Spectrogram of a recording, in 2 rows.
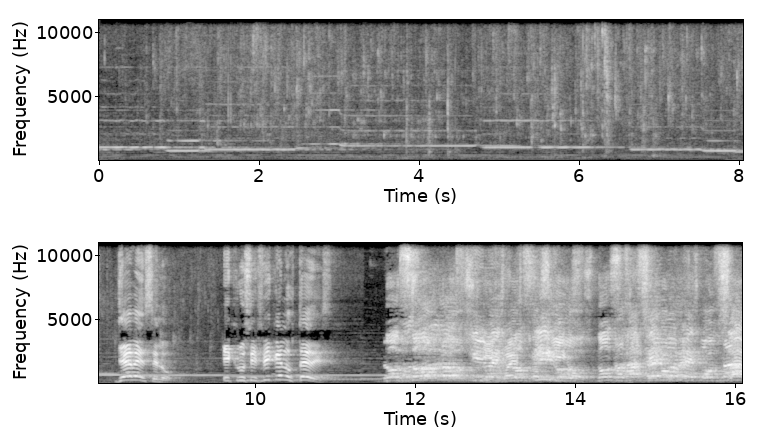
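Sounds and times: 
small water drips and sloshes: 0.0s - 9.6s
steady sustained musical tones humming: 0.0s - 16.0s
hands splashing and swishing in a basin of water: 0.8s - 8.2s
speech: 8.3s - 11.0s, 11.6s - 16.0s.

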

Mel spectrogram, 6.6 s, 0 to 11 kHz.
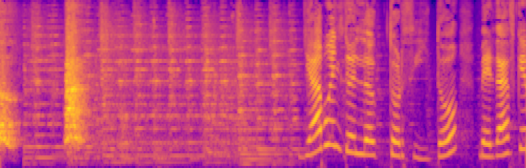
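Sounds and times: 
rabid dog barking: 0.0s - 1.2s
speech: 3.8s - 6.5s.

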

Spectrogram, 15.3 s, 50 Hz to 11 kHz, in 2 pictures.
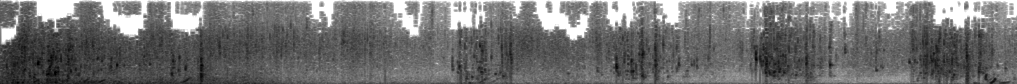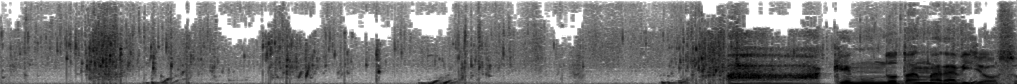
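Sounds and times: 
boat sliding into the Caribbean Sea: 0.0s - 3.9s
water splashing, trickling and sloshing around a boat hull: 0.0s - 13.1s
speech: 14.0s - 15.2s.

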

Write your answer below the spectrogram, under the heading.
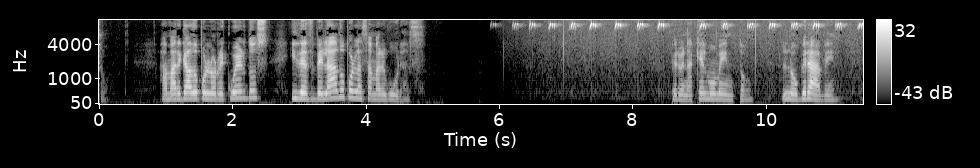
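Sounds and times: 
speech: 0.0s - 0.2s, 1.0s - 4.9s, 8.6s - 11.2s
cricket chirping high-pitched trills: 5.9s - 11.4s.

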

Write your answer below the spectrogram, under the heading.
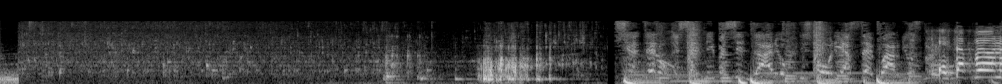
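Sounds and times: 
speech: 0.2s - 0.5s, 6.8s - 10.0s
water rushing: 0.2s - 6.2s.

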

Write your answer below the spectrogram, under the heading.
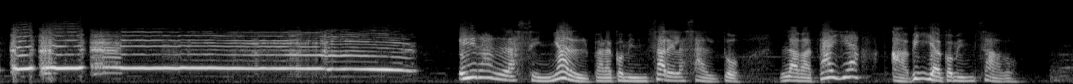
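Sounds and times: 
rooster crowing: 0.0s - 4.2s
speech: 5.1s - 10.2s.

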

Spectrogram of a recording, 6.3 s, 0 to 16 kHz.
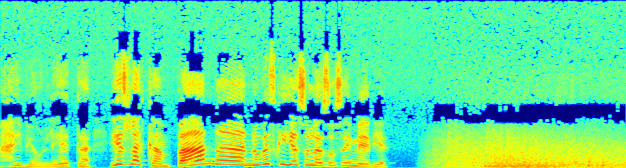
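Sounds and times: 
speech: 0.1s - 4.4s
thunder rumbling during a storm: 4.2s - 6.2s.

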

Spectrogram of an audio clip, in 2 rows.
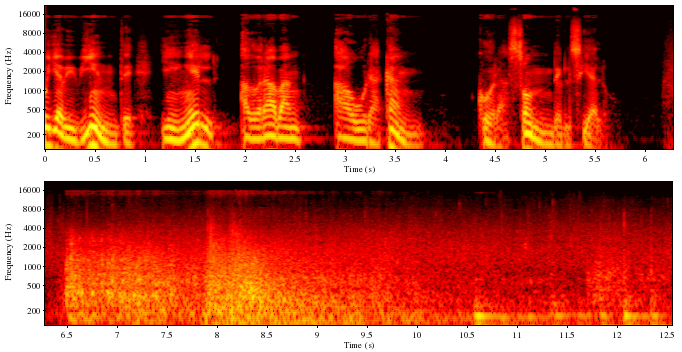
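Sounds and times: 
speech: 0.0s - 3.8s, 4.4s - 5.7s
heavy rolling thunder: 6.2s - 12.5s
steady rain: 6.2s - 12.5s.

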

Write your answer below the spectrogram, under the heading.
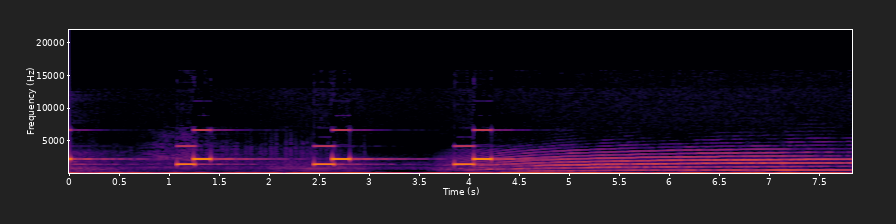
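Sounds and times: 
high electronic beeps of a motion sensor security alarm: 0.0s - 4.5s
heavy low rumble: 0.0s - 7.8s
security alarm siren tone swooping upward: 0.0s - 7.8s.

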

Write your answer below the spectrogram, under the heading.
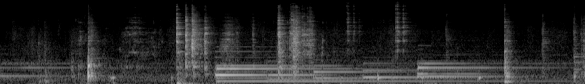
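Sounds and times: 
dishes, pots and cutlery clinking and clattering as they are washed: 0.5s - 5.8s
knocks and scrapes: 0.7s - 4.2s.

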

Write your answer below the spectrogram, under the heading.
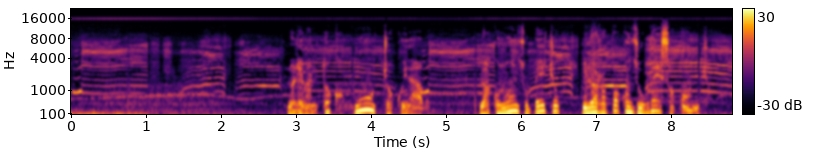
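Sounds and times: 
low steady rumble: 0.0s - 6.9s
baby crying: 0.0s - 8.8s
speech: 2.9s - 8.8s.

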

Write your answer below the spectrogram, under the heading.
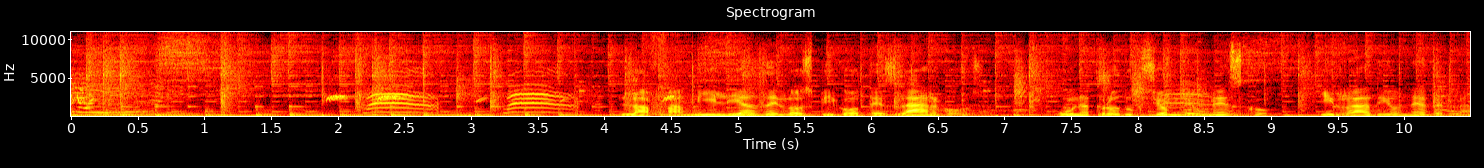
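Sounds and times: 
rhythmic music: 0.0s - 10.4s
cat meowing: 2.0s - 4.2s, 8.0s - 8.6s
speech: 4.2s - 10.4s.

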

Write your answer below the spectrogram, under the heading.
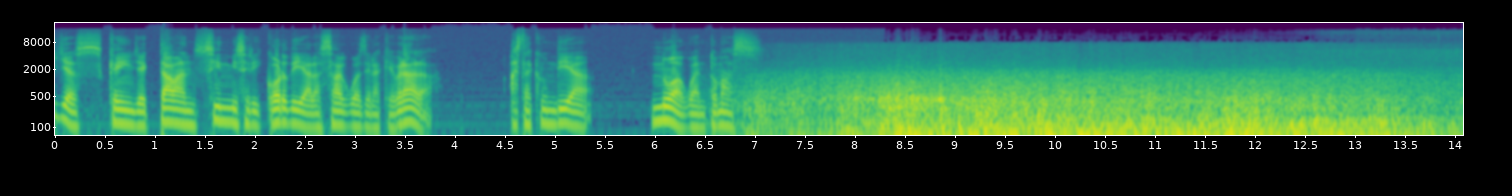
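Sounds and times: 
speech: 0.0s - 3.8s, 4.6s - 5.4s, 6.0s - 7.2s
heavy rain pouring: 6.7s - 14.0s
deep thunder rumbling: 6.8s - 14.0s.

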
